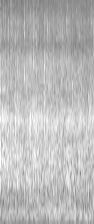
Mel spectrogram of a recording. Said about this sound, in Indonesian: Kita kasih tepuk tangannya yang meriah buat Tuhan kita.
